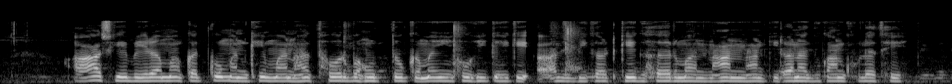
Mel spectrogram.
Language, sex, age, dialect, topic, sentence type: Chhattisgarhi, male, 18-24, Western/Budati/Khatahi, agriculture, statement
